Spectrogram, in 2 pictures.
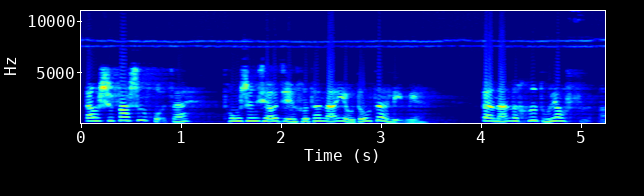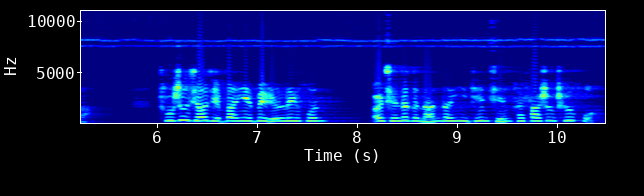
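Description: An actress playing a suspicious middle-aged aunt who questions and reasons step by step in a Chinese audio detective drama. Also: female voice, high voice, fairly quick, close to an everyday voice. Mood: suspicious, probing. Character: inquisitive, suspicious middle-aged aunt probing a supposed suicide. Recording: muffled, long hall reverb.

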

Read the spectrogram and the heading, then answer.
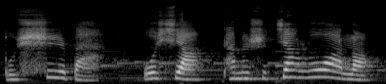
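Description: A woman voicing a lively, excitable male rabbit in a children's storybook reading. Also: sits high, slow pace, faint music behind, voice pushed up, exaggerated voice. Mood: eager.

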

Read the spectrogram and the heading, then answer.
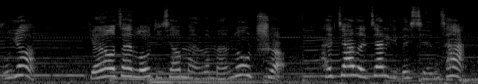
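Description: A woman voicing a gentle, considerate little girl in a radio drama, with a childlike manner. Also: very high voice, moderate pace, distant mic, over music. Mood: sweet, caring. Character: sweet, thoughtful little girl devoted to her mother.

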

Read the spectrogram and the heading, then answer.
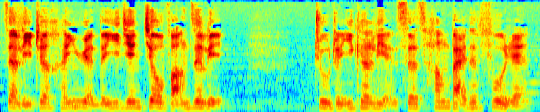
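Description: A man playing a gentle, sorrowful prince statue, speaking earnestly and mournfully in a children's audio storybook. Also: fairly high pitch, normal speed, faint music behind, close to an everyday voice.

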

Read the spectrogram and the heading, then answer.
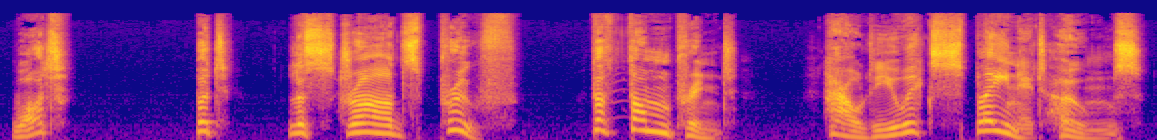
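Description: A man voicing an earnest, baffled gentleman, a detective's companion, in a dramatised audiobook. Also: sits high, huge pitch swings, very slow, long pauses, dry recording, clean studio sound, pitched above the performer's own voice, exaggerated voice. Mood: baffled, urgent.

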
